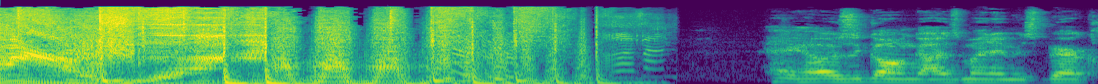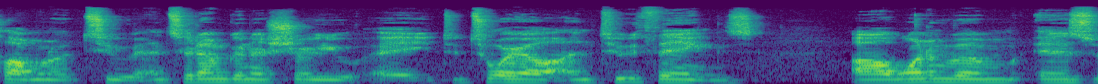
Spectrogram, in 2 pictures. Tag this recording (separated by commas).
Speech, Music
